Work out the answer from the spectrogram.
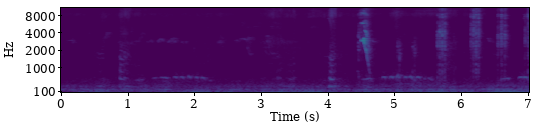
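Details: Common myna (Acridotheres tristis) giving a varied run of harsh chirps, clicks and short whistles, sometimes in quick bursts, over a steady low rumble of background noise.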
